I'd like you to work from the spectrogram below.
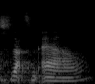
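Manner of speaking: ordinary delivery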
